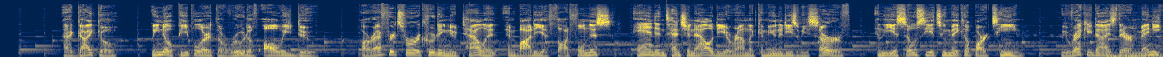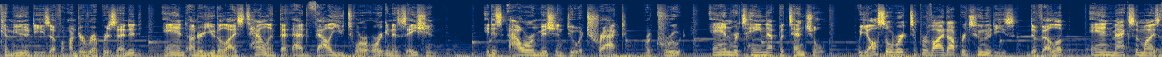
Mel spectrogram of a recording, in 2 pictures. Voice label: Corporate; GEICHO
